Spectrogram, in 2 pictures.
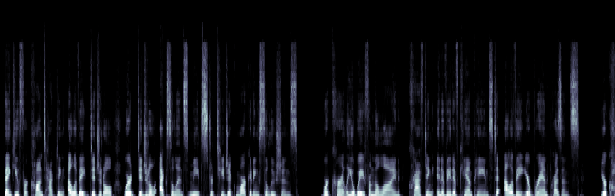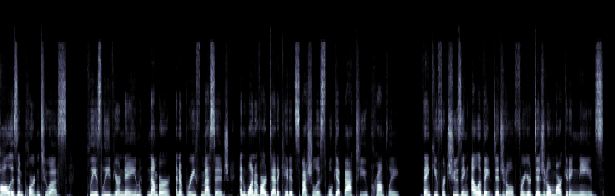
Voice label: VOICE GREETING; Descript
